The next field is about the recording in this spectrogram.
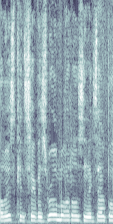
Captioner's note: speaking French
